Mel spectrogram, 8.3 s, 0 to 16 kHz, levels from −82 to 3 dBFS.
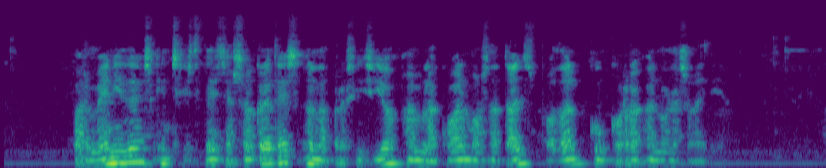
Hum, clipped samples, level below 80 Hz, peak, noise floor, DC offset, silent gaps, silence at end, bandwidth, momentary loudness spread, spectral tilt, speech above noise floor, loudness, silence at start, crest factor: none; under 0.1%; -58 dBFS; -8 dBFS; -60 dBFS; under 0.1%; none; 1.2 s; 9.6 kHz; 11 LU; -7 dB/octave; 35 dB; -26 LUFS; 0.75 s; 18 dB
